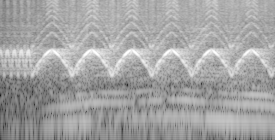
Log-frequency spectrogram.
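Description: A Johannesburg Metro Police siren in South Africa wails in a rapid rising-and-falling sweep, repeating steadily over low engine rumble, loud as the police vehicle rushes past on its way to a car crash scene.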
